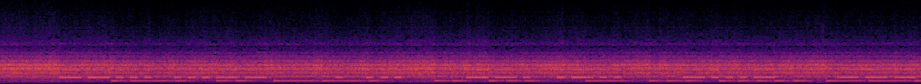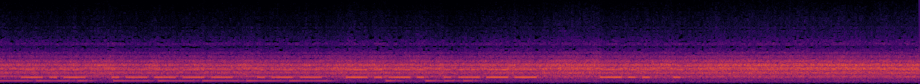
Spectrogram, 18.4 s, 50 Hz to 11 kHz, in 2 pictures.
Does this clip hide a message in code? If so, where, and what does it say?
Yes: Morse code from 0.5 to 16.1 s, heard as two keyed tones, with radio static and room echo. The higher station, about 17 wpm, 980 Hz: 73 ES GL <BT> OK1WCJ DE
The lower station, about 13 wpm, 550 Hz: RIG IS TS590 ES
